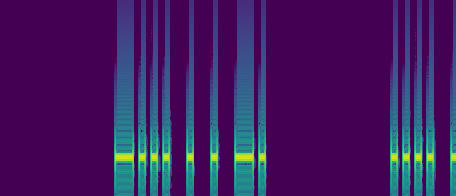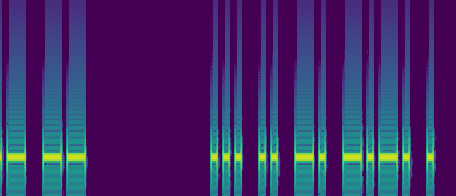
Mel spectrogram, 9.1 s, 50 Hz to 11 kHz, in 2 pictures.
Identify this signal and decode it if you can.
Morse code, heard as a keyed tone, about 20 wpm, 700 Hz. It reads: BEEN HAM SINCE
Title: Common QSO Phrases - 3x Word-Spacing - 20wpm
